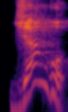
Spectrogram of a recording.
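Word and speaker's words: Django: the framework is is Jungle the D is silent now jungle is a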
